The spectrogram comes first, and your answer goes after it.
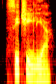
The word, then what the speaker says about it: Sicilia: The stress, of course, is on chi, so the middle syllable.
